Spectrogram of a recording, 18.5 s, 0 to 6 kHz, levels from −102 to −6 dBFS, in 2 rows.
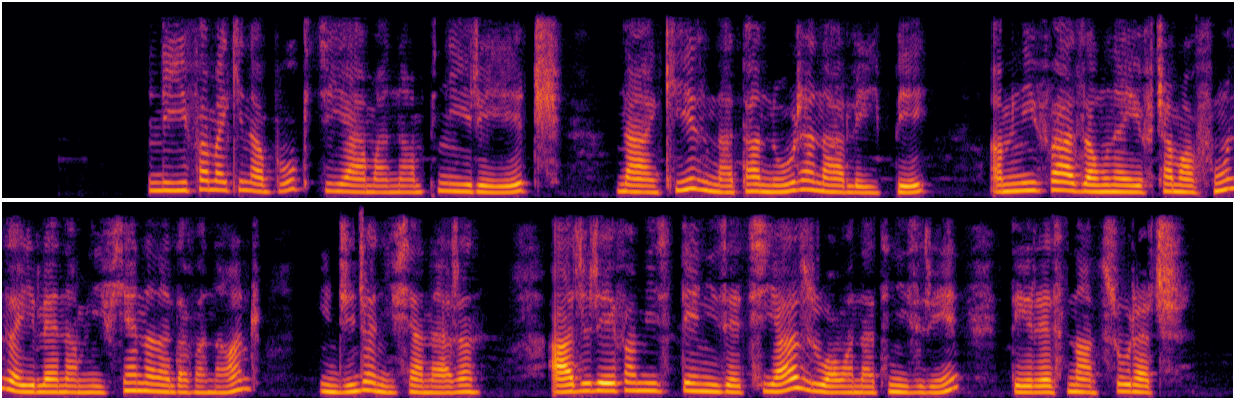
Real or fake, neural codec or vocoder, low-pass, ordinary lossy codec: fake; codec, 16 kHz, 16 kbps, FreqCodec, larger model; 5.4 kHz; AAC, 48 kbps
